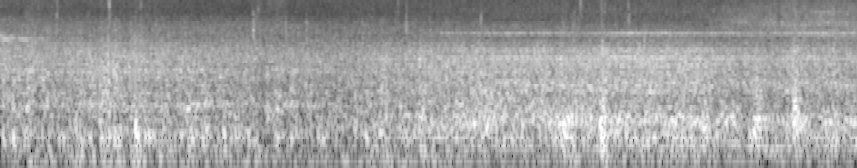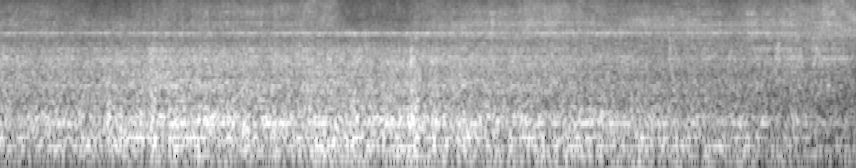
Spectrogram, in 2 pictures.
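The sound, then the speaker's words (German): An express train bound for Paris pulls into a station with a long, continuous rumbling roar that swells slightly midway and eases toward the end, with no voices. “Es hat Einfahrt der fahrplanmäßige FD-Zug nach Paris. Bitte zurücktreten. Zurücktreten, bitte.”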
